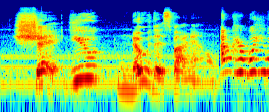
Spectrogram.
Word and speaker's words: Chet: Oh Chet is such a deplorable name it's pronounced chay you know this by now I don't care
